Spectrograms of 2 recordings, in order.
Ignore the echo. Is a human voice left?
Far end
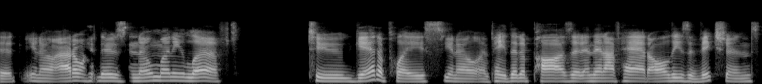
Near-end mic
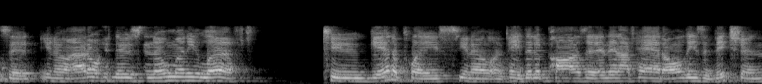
No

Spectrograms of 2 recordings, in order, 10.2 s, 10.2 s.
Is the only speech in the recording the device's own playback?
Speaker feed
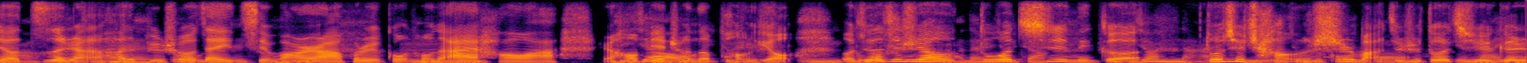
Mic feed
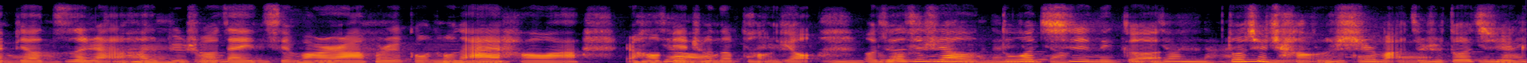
Yes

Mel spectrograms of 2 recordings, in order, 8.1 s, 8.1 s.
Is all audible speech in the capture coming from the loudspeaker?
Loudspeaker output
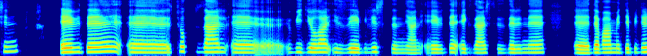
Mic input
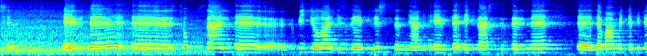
Yes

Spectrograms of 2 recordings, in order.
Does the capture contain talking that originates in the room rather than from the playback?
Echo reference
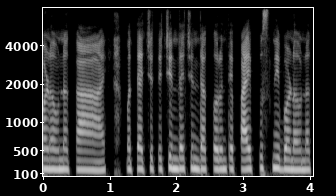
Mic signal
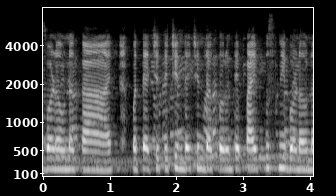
Yes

